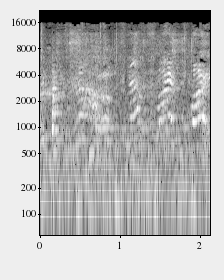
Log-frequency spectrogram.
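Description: Young children's high-pitched voices calling out, a few quick rising and falling calls mostly in the second half, over the low murmur of people talking.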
